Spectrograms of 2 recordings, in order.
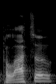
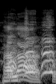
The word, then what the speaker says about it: Palazzo: We're staying at the Palazzo. Yeah, so that was really nice. So, and then that's not how you say it. Come on, the Venetian Palazzo.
